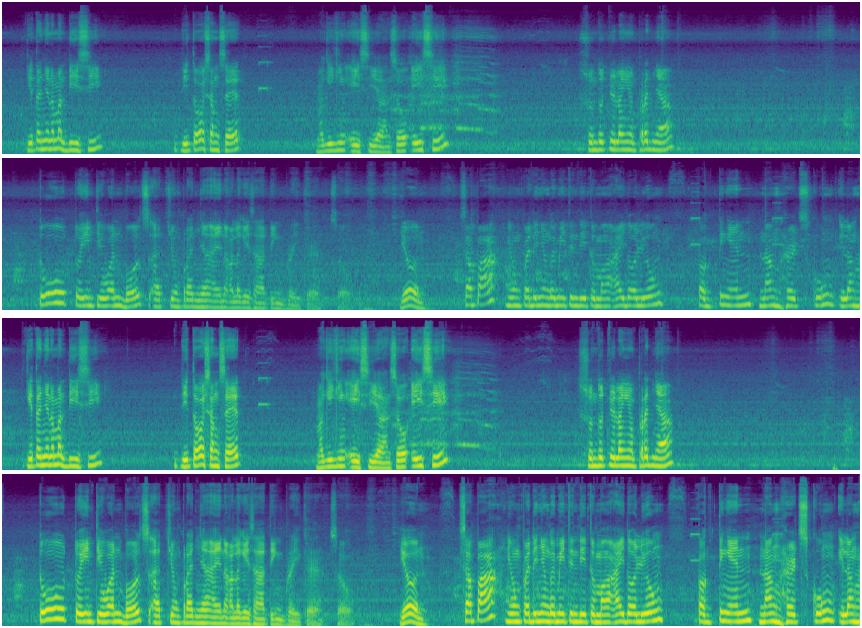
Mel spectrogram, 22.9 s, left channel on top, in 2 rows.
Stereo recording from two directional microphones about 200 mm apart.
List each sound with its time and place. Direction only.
0.3 s speech: 40° right (ahead or behind)
2.4 s speech: 40° right (ahead or behind)
4.2 s speech: 40° right (ahead or behind)
7.7 s speech: 65° right (ahead or behind)
11.9 s speech: 40° right (ahead or behind)
16.7 s speech: 65° right (ahead or behind); by 22.9 s 40° right (ahead or behind)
